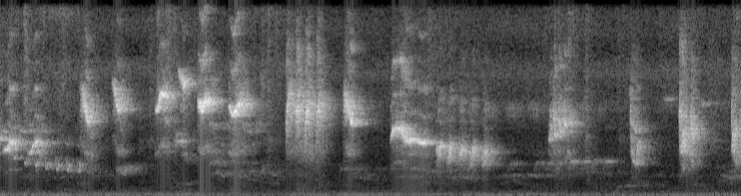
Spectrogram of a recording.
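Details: Calandra lark practising its song: a rich, varied run of whistled notes, trills and buzzy slurs, some falling, delivered almost without pause above a constant low background hum.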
